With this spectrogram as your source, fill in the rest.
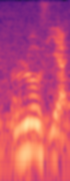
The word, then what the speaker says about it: Lauviah: Nous comptons pour le 17e génie qui c'est Lovia qui s'écrit L-A-U-V-I-A-H.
